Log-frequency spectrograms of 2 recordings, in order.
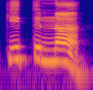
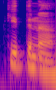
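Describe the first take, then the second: First: कितना sounded out slowly, piece by piece; broken into syllables. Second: Said in the usual way. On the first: Shown as a demonstration. Teacher sounding out the spelling for learners, syllable by syllable. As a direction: stretch कितना into its separate sounds. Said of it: "उसके बाद कित". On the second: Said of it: "तो मिलके बन गया".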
